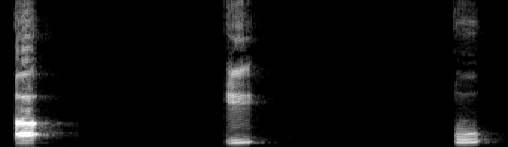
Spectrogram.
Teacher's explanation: ادائیگی میں سانس اور آواز دونوں بند ہو جاتے ہیں، اس لیے ادائیگی کے وقت سینہ پر دباؤ ہوتا ہے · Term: حمزہ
